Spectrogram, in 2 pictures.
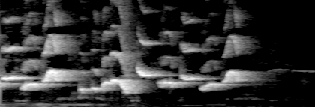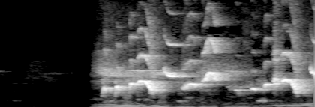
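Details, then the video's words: Female Oriental magpie-robin doing ngobra calling to set off a male: two bursts of rapid whistled, chattering notes separated by about one and a half seconds of silence, the second burst harsher, with faint low hum. "kacer betina NGOBRA bikin jantan manapun langsung ikut ngobraa"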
